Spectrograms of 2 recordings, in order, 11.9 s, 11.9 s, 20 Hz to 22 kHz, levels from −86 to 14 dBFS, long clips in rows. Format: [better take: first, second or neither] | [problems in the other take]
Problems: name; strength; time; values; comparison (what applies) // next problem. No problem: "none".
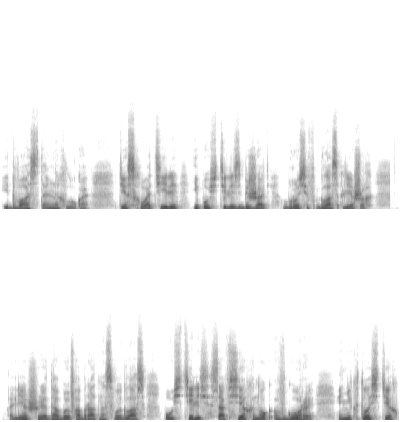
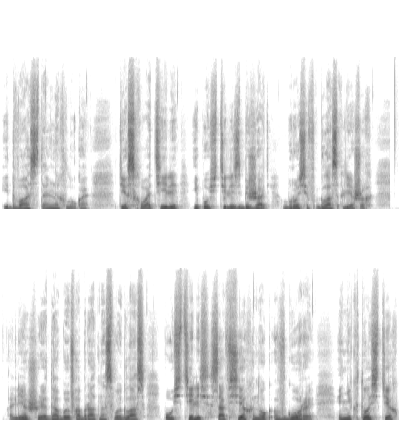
second | muffled; slightly; fading above 4 kHz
